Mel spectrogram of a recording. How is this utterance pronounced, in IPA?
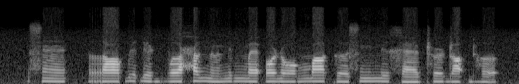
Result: sɛ̃ | rɑɓɪ ɗɪɖ bʌħə nə̃nɪŋ͡mæʔɔ ɳɔŋ͡mɑ kəsĩnɪ xæʈʰə˞ɖɑʔɖʱʌ

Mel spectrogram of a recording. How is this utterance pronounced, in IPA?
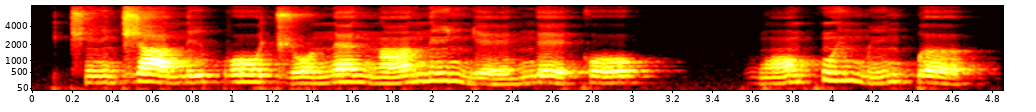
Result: t͡ʃĩ˨d͡ʒa˦˨ni˧ boː˧d͡ʒo˨nɛ˧ ŋã˨˦nĩ˦ɲeː˨ ŋeː˦˨ko˦ | ɡɔ̃˨˦kʷĩ˦mĩ˨˦ ɡ͡bə˦˨

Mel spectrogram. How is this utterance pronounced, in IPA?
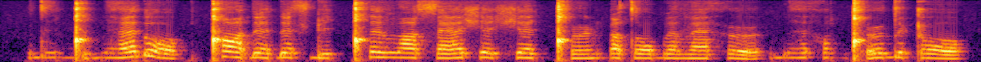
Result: dʱɪɡ͡ǃɪbʱæɗɔ | ǃɑ ɗɛɗɛsɖɪǃʰɛ vɑsæʃɛ ʃɛ ǃʰə˞ɳɠɑt ɔ bævæhə˞ | bʱɛhɔǃʼə˞d̪ɛ ʈɔ

